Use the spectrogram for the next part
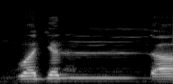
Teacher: واو زبر وا، جیم نون زبر جن، وجن، نون کھڑا زبر نا، وجنہ، یہاں نون میں شدد ہے، اس میں غنہ ہوگا۔ اور اس کو ایک الف تک کھینچ کر بھی پڑھیں گے کیونکہ یہاں کھڑا زبر ہے.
